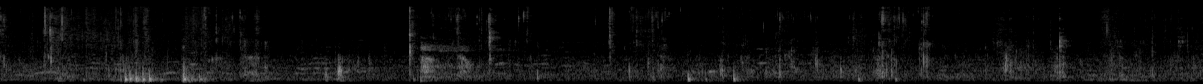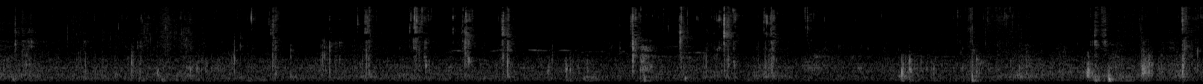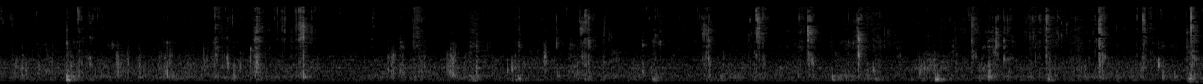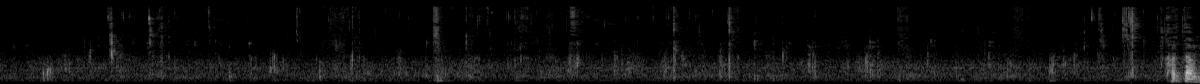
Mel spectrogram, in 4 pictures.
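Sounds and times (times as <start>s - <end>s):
person chewing food: 0.0s - 48.0s
mouth clicks and smacks: 4.0s - 5.3s.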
